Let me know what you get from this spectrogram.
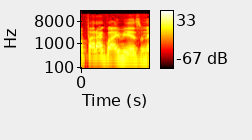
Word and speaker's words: Paraguai: O Paraguai chama Paraguai mesmo, né? Mas Paraguai. Esse U, então, por exemplo, Curuguatu, né? – Não cabe na palavra Paraguai a mesma conotação? – Não, não. Não, porque o Paraguai já se chama, não é Paraguaú, né? – Uh-huh.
